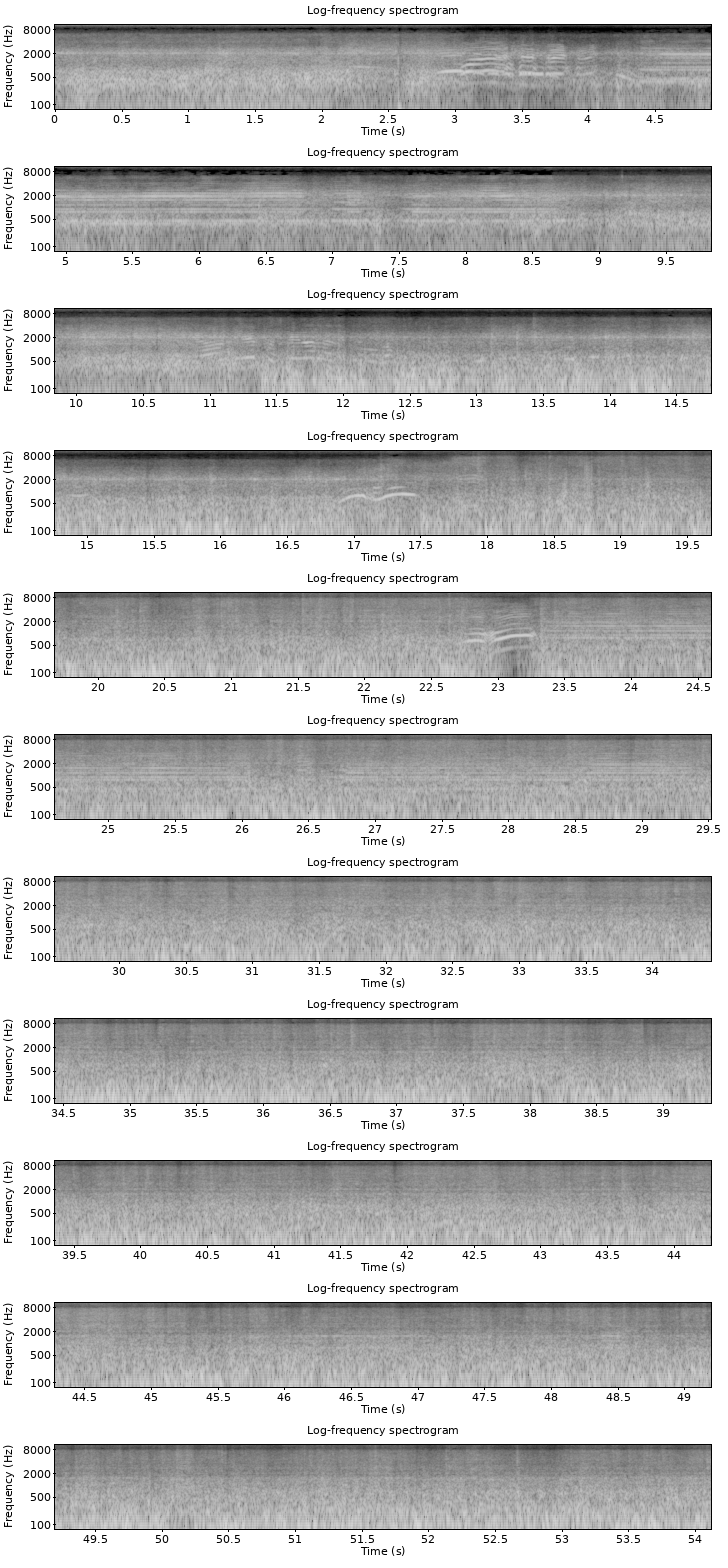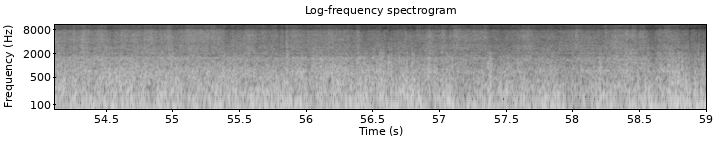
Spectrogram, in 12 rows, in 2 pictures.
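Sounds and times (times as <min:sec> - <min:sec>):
train running on track: 0:00.0 - 0:59.0
train horn blasts: 0:04.4 - 0:08.9, 0:23.3 - 0:29.8, 0:46.2 - 0:47.0.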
